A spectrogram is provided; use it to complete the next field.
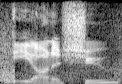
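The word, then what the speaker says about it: Ionescu: It's different it's Ioneshu. Ioneshu.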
